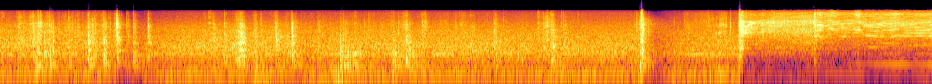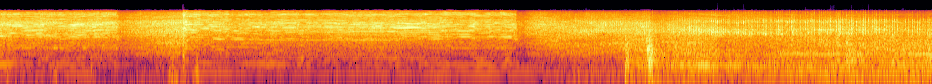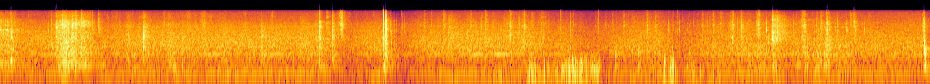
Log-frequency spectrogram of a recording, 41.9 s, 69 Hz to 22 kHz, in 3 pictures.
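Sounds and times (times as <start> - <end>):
angle grinder grinding metal: 11.1 - 29.4.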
